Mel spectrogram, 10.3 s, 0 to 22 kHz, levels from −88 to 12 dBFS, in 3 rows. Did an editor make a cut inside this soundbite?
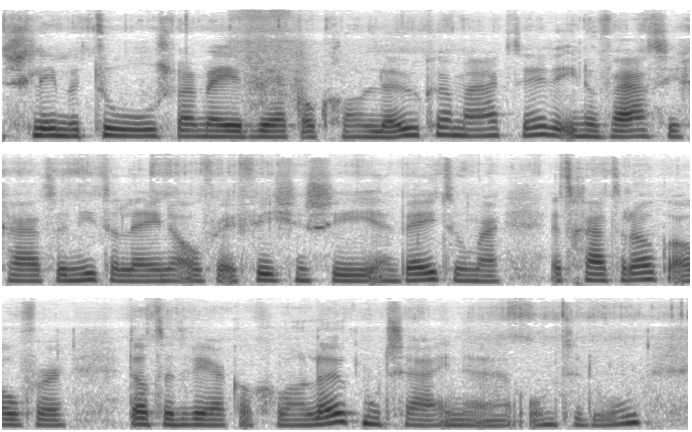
no; 0 cuts

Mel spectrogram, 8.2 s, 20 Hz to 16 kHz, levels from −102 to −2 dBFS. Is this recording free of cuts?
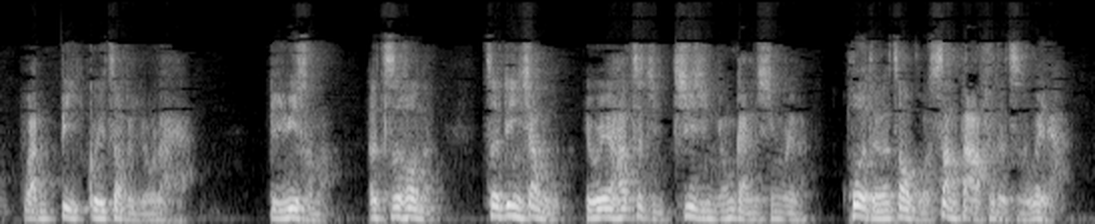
no; 1 cut; at 2.7 s

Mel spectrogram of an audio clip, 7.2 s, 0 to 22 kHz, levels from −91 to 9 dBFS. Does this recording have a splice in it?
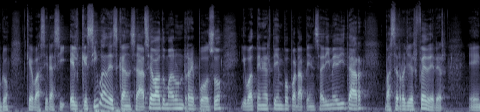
yes; 1 cut; at 2.2 s

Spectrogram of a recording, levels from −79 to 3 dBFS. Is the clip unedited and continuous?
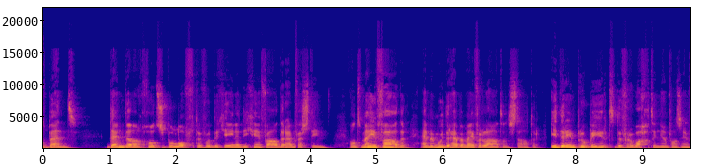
no; 2 cuts; at 3.8 s, 7.6 s

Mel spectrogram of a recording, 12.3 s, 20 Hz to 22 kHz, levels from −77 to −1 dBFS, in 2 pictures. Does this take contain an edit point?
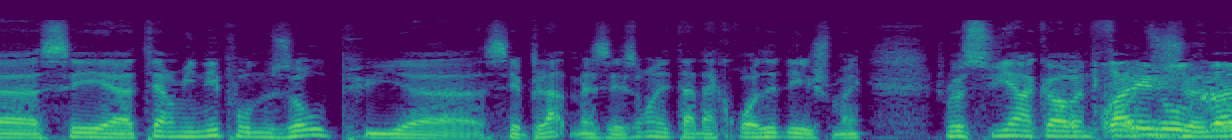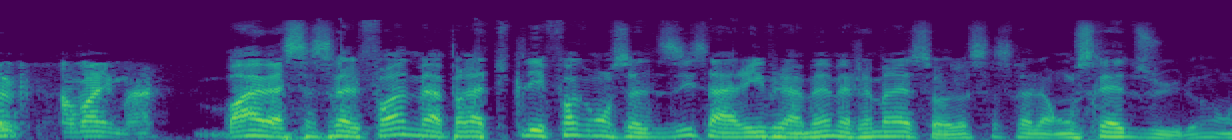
no; 0 cuts

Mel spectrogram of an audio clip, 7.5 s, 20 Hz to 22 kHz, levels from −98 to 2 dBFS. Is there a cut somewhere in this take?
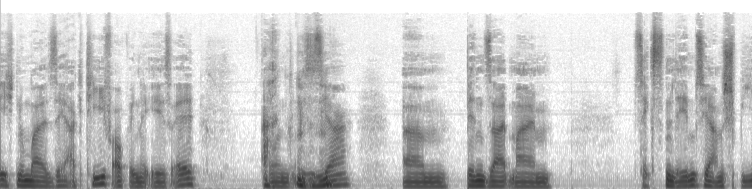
yes; 2 cuts; at 2.9 s, 4.6 s

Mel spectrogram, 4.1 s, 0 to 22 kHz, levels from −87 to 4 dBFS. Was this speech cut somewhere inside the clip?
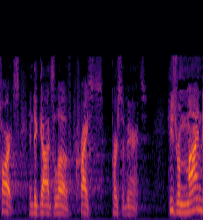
yes; 1 cut; at 1.5 s

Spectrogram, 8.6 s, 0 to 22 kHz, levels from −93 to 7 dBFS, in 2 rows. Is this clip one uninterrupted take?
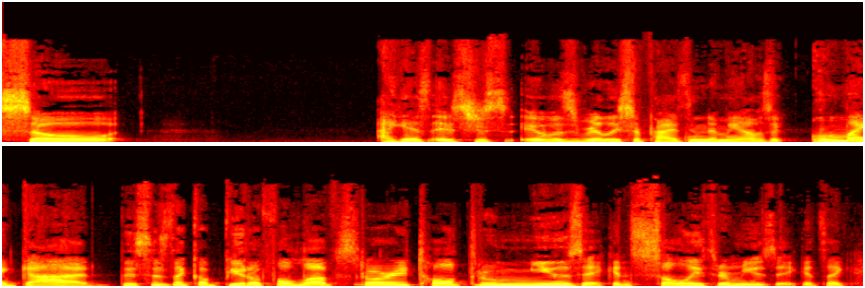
yes; 0 cuts

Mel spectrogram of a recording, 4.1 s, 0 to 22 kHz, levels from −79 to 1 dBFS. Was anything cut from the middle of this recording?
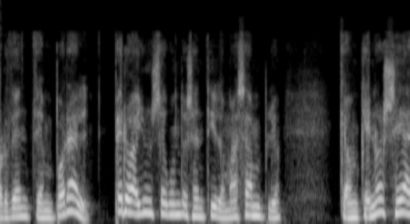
yes; 1 cut; at 1.0 s

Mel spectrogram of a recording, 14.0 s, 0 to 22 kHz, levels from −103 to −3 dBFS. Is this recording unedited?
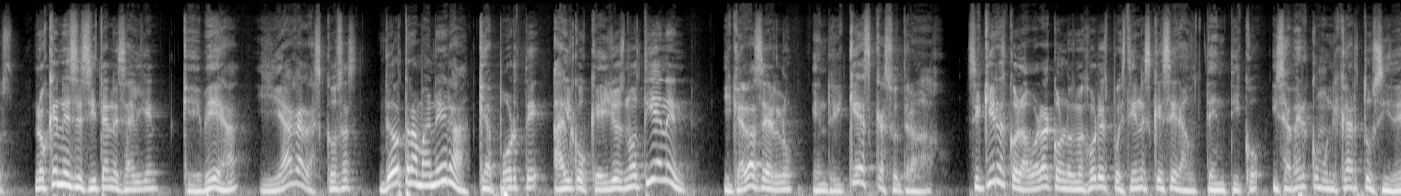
yes; 0 cuts

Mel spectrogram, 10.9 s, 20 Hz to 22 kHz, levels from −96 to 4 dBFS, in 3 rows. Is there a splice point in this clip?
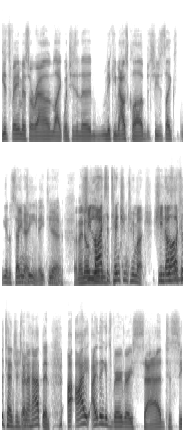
yes; 2 cuts; at 5.1 s, 7.6 s

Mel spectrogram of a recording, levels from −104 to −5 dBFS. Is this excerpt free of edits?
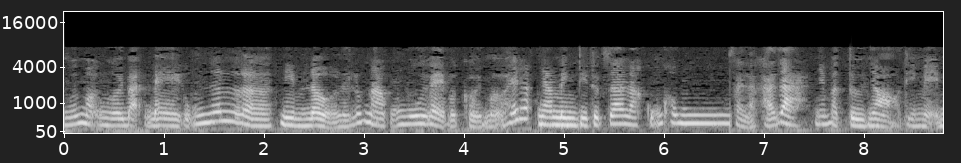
yes; 0 cuts

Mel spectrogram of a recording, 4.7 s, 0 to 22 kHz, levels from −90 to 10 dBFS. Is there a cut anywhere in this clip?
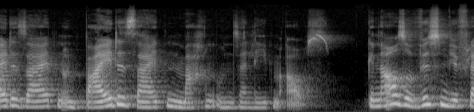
yes; 1 cut; at 3.5 s

